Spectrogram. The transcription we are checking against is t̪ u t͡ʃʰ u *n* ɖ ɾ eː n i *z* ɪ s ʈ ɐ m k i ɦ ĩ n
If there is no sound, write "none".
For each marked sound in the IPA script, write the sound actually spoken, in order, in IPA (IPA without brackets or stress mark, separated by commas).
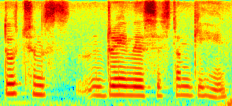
n, s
